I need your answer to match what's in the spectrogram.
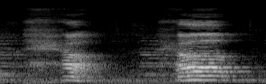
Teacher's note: হা হচ্ছে কণ্ঠনালীর মধ্যখান থেকে চাপ দিয়ে শোষ আওয়াজ একটু বেরোবে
